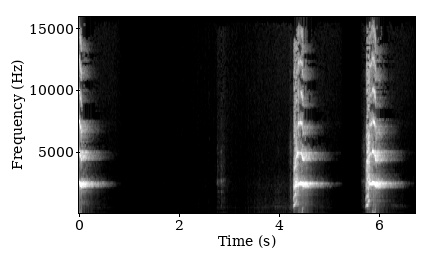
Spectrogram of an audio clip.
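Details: Very vocal black-capped lory giving short, sharp, high squeaky calls, three in all, the last two close together about a second and a half apart.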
